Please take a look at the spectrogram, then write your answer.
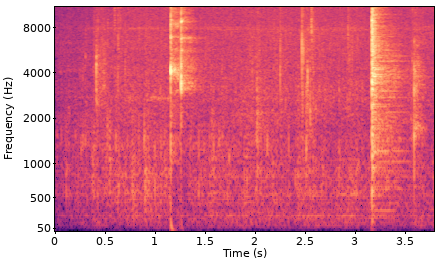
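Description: Fish sauce poured into a pot of Thai spicy mixed vegetable soup with shrimp, a faint close liquid trickle under light kitchen clatter and two sharp clinks of a spoon or bottle against the pot.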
